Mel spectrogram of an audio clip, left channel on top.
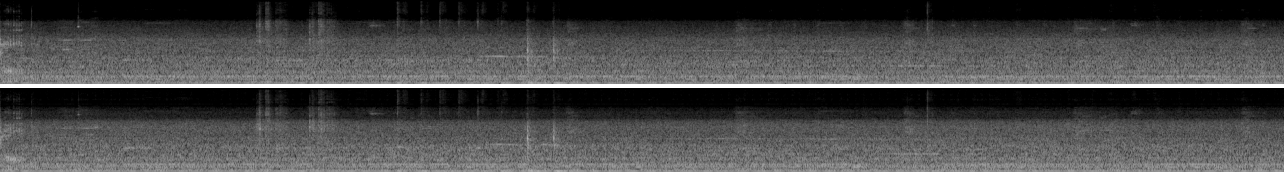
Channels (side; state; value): both; normal; correlation 0.51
